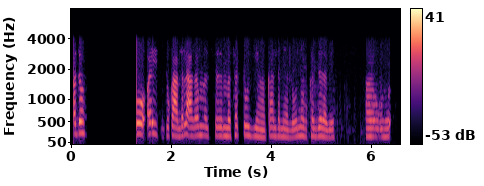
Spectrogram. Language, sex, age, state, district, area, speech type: Manipuri, female, 60+, Manipur, Imphal East, rural, conversation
